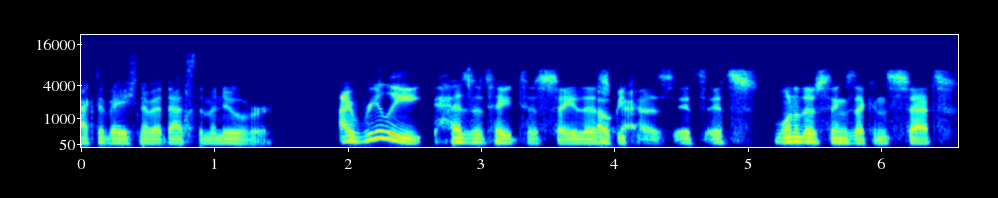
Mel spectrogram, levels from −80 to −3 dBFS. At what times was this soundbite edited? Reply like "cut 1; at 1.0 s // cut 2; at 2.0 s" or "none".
none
